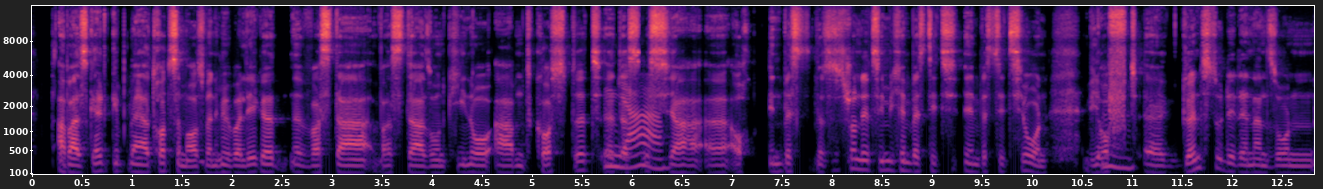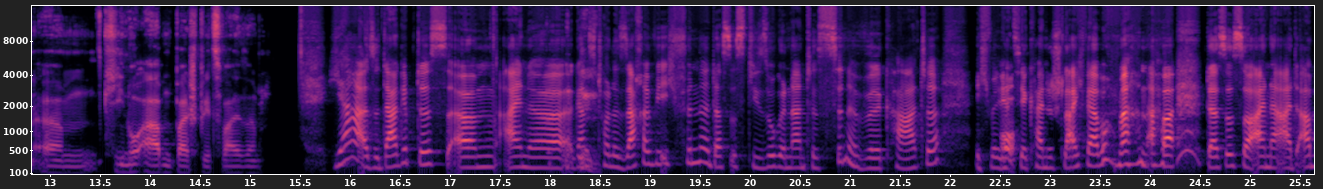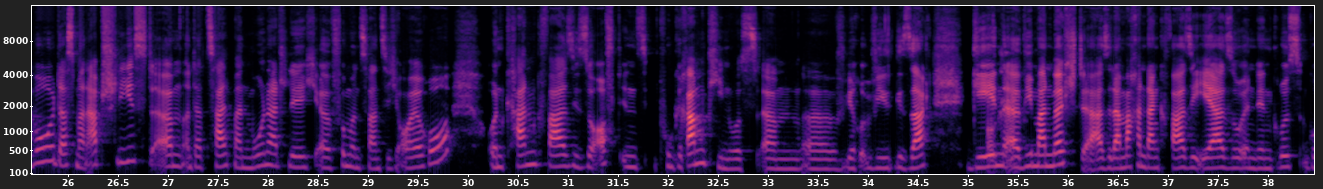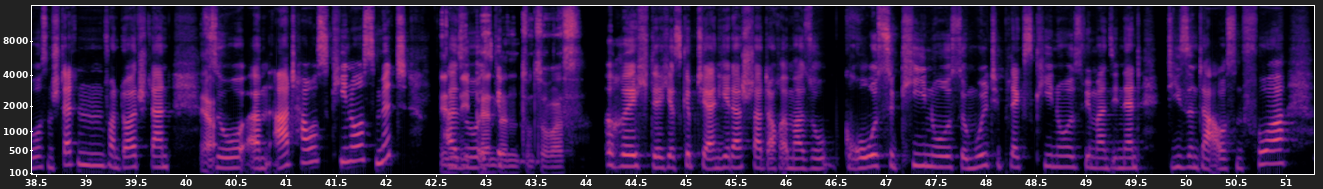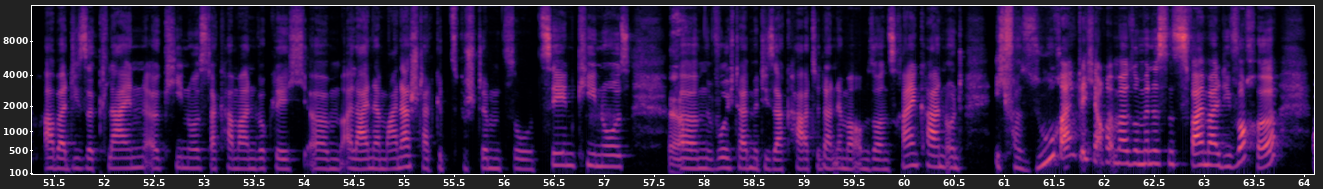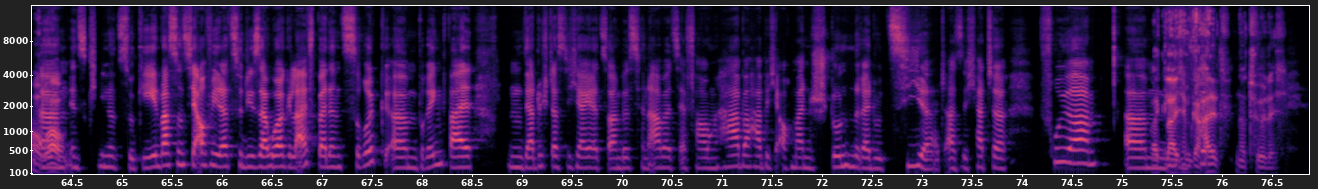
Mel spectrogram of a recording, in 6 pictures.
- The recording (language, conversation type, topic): German, podcast, Wie findest du in deinem Job eine gute Balance zwischen Arbeit und Privatleben?
- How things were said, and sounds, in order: throat clearing; laughing while speaking: "machen, aber"; in English: "Independent"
